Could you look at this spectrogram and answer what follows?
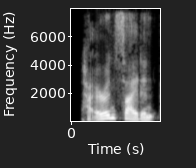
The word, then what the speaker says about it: Tyre and Sidon: Tyre and Sidon.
